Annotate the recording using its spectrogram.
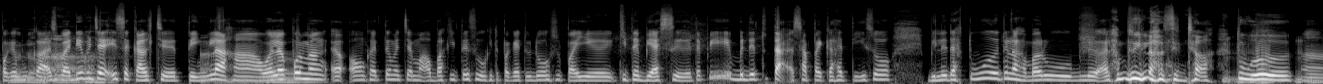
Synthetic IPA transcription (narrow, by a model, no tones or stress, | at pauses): pakajbukasəbap̚diəmat͡ʃaʔəsəkalt͡ʃət̪ɪŋlaɦãwalawpʊnmemãŋəʔoaŋkat̪əmat͡ʃamːaʔabahkit̪əsukit̪əpakajt̪udɔŋsupajəkit̪əbiasət̪apḭbəndət̪ut̪a̰ʔsampajkəɦat̪isobilədaht̪uət̪ulahbaɾubiləalɦamd̪unilahsədaht̪uəə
